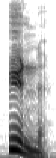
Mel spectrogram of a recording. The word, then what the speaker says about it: une: Faça atenção ao biquinho da palavra une. Une. Você vai fazer o que aqui? Vai falar o i e fazer o biquinho.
